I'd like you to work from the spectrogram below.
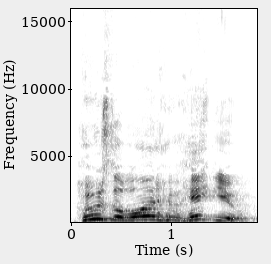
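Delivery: high, slow sneering jeer; a slow mock from the soldiers; mocking taunt. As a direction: taunt him like a cruel guard. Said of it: "They were mocking him".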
